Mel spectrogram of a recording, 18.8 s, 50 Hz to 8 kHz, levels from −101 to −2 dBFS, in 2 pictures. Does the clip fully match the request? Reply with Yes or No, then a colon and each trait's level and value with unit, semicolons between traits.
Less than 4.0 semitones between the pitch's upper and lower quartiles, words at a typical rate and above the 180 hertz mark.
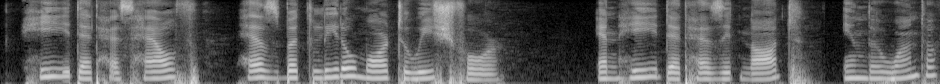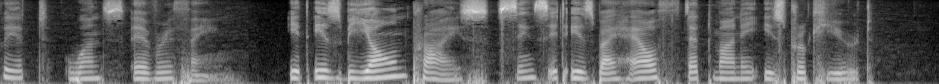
No: narrow, 2.5 semitones; slow, 120 wpm; high, 190 Hz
